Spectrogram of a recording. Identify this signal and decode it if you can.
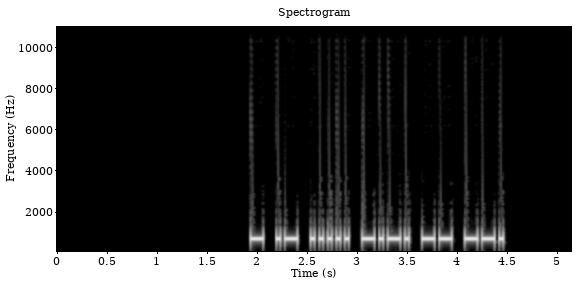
Morse code, heard as a keyed tone, about 28 wpm, 700 Hz. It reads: TA5CMG
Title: DXCC-100 Call Signs - 6 Characters - Repeated 2x - 28wpm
